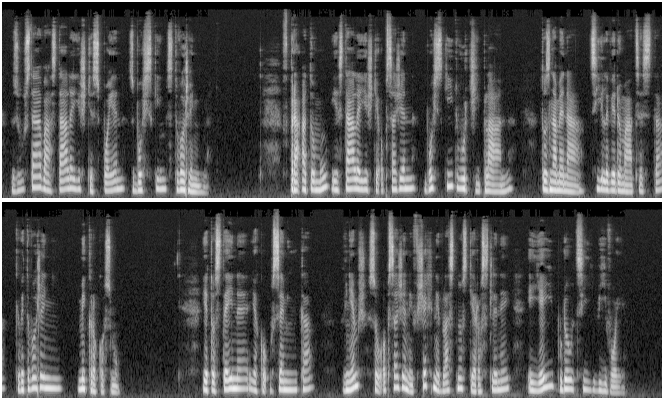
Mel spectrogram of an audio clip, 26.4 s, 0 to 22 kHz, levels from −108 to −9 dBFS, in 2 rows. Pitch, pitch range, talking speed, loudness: 175 Hz, 155-195 Hz, 95 wpm, -23 LUFS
